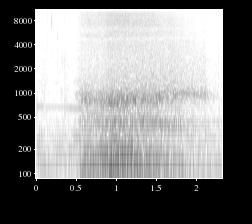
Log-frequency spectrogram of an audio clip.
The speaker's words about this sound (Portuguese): a respiração completa, consiste em encher o abdômen de ar, usar todo o seu corpo para a respiração, o abdômen e o peito.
